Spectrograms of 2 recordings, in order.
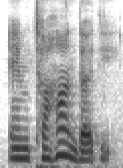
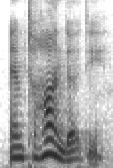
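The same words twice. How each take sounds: First: The voice falls at the end. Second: The same.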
